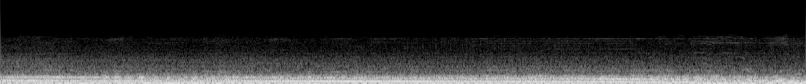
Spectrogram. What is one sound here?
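A car engine revs, its pitch falling as it shifts.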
